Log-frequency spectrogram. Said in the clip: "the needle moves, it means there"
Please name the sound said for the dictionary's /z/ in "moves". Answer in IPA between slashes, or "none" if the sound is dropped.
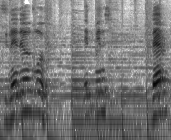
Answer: none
